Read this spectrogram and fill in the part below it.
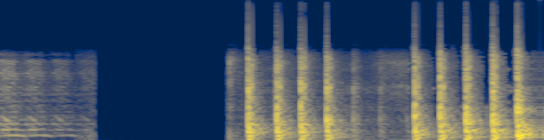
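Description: Knocking on a door in an old Haryanvi village drama, a short stretch of music then silence, followed by two loud bursts of sharp, rapid knocks close by.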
